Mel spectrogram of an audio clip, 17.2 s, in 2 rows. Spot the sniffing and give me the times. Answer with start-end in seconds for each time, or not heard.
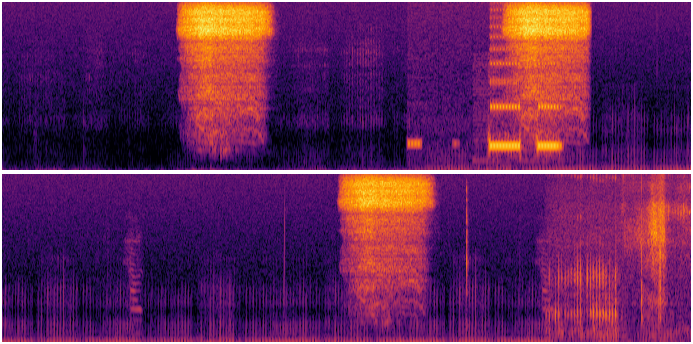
2.2-3.4, 6.2-7.3, 12.8-14.4.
